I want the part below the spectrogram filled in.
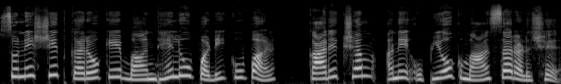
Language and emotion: Gujarati, neutral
